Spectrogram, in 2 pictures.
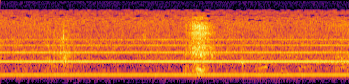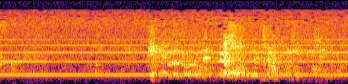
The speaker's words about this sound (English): Is that an alarm clock?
